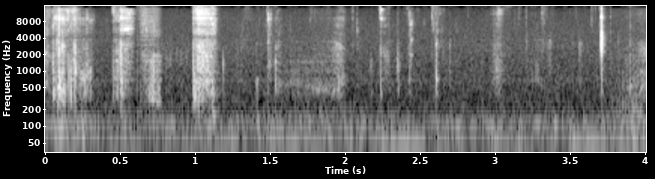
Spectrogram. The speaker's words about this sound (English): You're buckling up your belt. I like the sound of that.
